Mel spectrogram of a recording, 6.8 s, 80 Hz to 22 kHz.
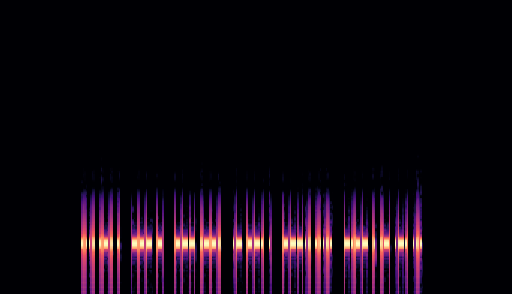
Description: Morse code, heard as a keyed tone, about 50 wpm, 700 Hz. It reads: HRE OT OP AGE 85 YEARS
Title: Common QSO Phrases 50wpm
